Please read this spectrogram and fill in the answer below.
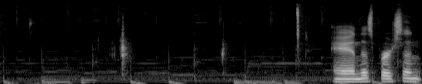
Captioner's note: chips clattering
